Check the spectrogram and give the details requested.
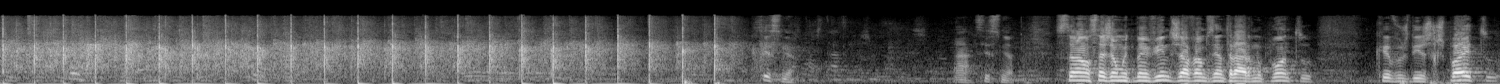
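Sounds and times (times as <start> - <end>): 
audience applauding in unison welcoming champions: 0.0 - 8.0
speech: 7.6 - 8.1, 9.6 - 14.9.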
